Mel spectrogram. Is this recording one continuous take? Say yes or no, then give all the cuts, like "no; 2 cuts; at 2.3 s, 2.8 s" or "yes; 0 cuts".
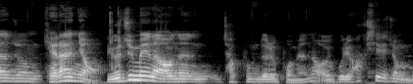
no; 1 cut; at 1.0 s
